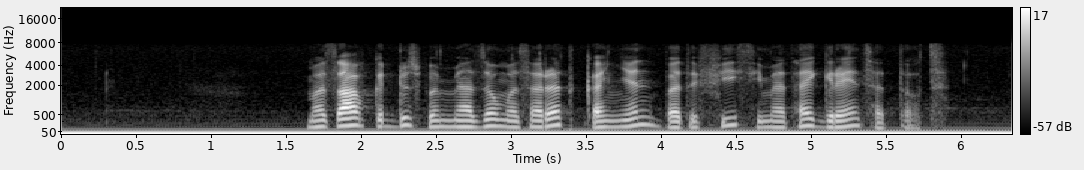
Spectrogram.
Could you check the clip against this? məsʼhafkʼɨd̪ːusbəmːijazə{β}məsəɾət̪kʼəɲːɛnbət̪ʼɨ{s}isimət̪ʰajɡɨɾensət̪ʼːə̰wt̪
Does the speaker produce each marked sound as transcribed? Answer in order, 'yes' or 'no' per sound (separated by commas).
no, no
